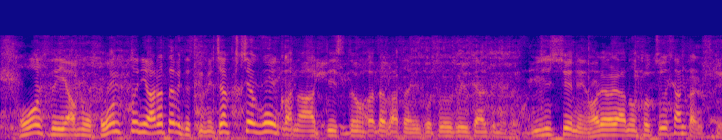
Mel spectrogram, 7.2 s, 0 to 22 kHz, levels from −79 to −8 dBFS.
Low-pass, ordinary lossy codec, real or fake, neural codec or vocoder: none; none; fake; codec, 16 kHz, 4 kbps, FunCodec, trained on LibriTTS, 50 frames a second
